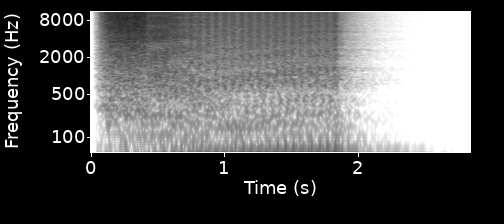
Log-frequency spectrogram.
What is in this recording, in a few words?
Snake Boss Charge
